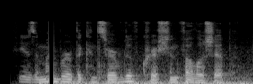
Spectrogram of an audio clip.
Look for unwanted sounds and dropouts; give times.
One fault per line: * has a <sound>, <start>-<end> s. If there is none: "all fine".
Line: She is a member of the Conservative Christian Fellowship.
* has a dropout, 0.5-0.5 s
